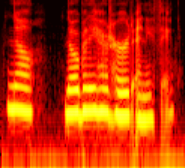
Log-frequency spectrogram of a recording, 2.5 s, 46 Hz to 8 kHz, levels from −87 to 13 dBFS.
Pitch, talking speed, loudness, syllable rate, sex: 245 Hz, 120 wpm, -14 LUFS, 5.0 syllables/s, female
